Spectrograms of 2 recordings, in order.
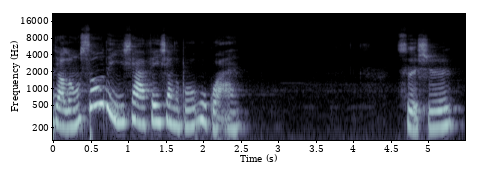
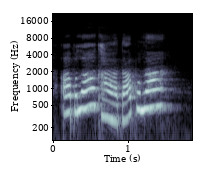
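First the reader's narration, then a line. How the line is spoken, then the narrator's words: Shouting a spell. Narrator (Chinese): 温妮……大喊一声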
